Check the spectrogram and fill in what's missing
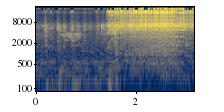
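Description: A sewing machine stitches a folded fabric hem on a maxi dress, starting after a spoken line and then whirring loudly and steadily until the end.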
